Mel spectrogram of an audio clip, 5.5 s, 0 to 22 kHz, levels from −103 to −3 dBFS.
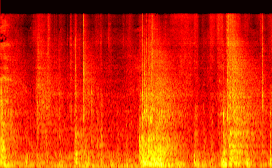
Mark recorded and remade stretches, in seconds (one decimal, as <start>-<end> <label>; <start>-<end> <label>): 0.0-1.1 remade; 1.1-1.9 recorded; 1.9-2.3 remade; 2.3-3.4 recorded; 3.4-5.5 remade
